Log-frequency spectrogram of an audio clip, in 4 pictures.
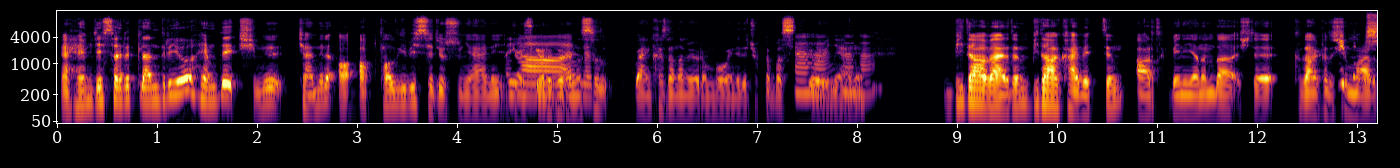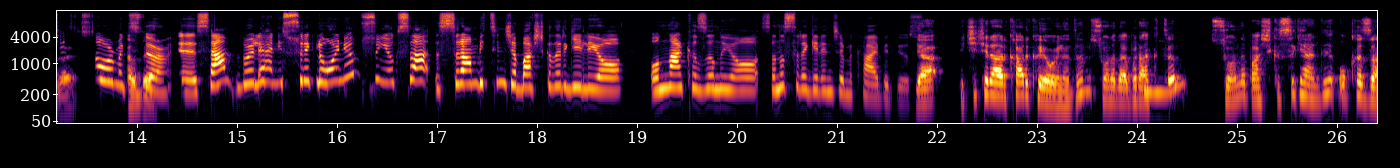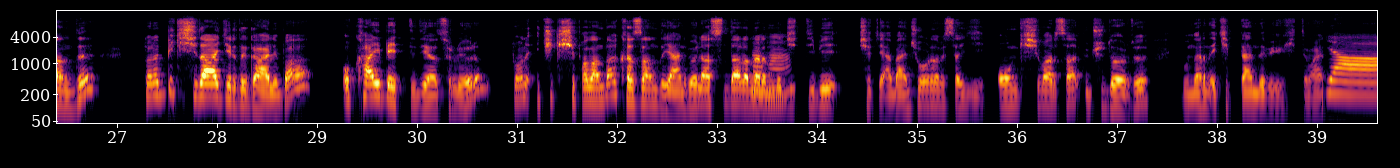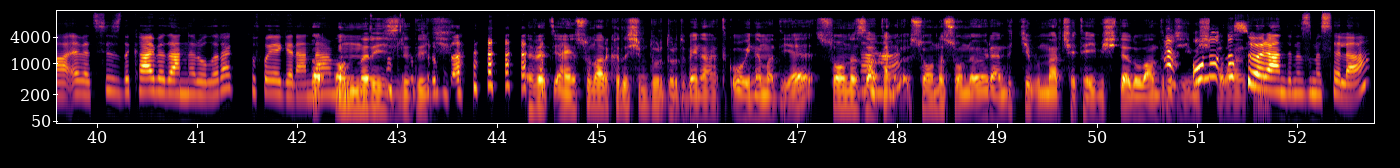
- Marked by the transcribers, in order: drawn out: "Ya"; other background noise; laughing while speaking: "oluyorsunuz bu durumda?"; chuckle
- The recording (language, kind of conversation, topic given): Turkish, podcast, Seyahatte dolandırılma girişimi yaşadın mı, ne oldu?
